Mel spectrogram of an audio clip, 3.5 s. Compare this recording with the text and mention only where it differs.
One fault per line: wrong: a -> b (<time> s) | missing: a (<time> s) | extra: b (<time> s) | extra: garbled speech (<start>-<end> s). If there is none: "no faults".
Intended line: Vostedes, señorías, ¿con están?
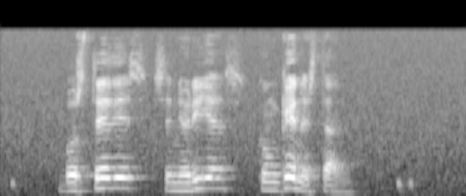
extra: quen (2.1 s)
